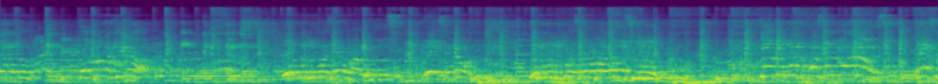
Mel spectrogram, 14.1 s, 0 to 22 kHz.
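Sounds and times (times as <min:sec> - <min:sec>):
man singing into a microphone: 0:00.0 - 0:02.2, 0:04.1 - 0:10.0, 0:11.4 - 0:14.0
pulsing bass beat: 0:00.0 - 0:14.0.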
